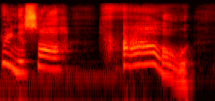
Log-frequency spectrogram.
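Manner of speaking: confused, puzzled little terrier dog voice. Voicing a small Boston Terrier prisoner asked about a breakout: confused little terrier dog. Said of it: "he looks legitimately, like, confused".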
